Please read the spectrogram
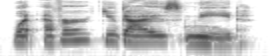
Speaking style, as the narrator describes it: she whispered

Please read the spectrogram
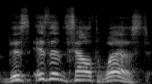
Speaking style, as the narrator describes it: The attendant is yelling back

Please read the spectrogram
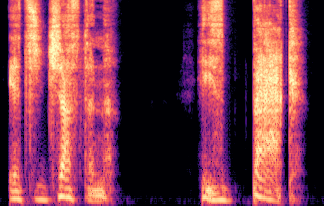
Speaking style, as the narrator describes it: he just whispered through clenched teeth

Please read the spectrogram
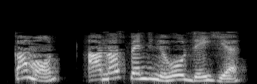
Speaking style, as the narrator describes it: The woman said sharply

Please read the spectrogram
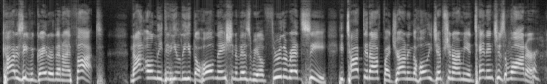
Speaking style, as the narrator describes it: exclaimed the boy happily

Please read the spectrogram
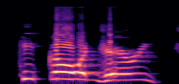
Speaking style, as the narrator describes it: Joe shouted

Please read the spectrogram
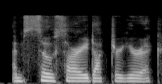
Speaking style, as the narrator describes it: Bob mumbled

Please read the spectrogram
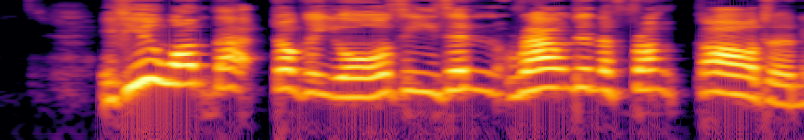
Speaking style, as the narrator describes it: he shouted

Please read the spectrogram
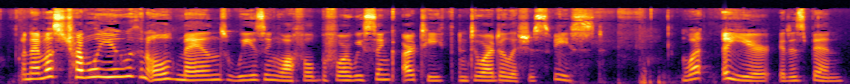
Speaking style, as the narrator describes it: Dumbledore said cheerfully

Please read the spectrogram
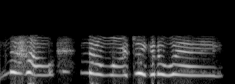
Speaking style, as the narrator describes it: Sam started to scream

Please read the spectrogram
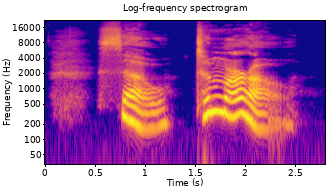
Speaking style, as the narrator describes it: said brightly

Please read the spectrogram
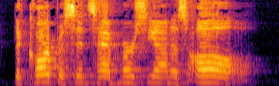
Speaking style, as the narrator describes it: cried Stubb again

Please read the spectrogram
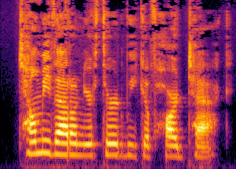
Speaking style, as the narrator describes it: snapped Zuko

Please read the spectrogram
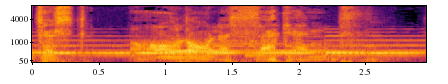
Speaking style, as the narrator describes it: he said through gritted teeth

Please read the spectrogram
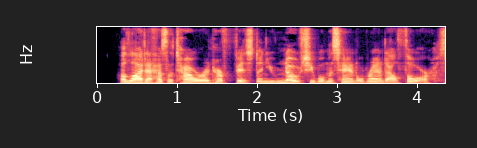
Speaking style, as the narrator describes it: Swan said scornfully

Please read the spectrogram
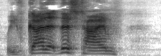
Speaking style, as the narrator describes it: James yelled

